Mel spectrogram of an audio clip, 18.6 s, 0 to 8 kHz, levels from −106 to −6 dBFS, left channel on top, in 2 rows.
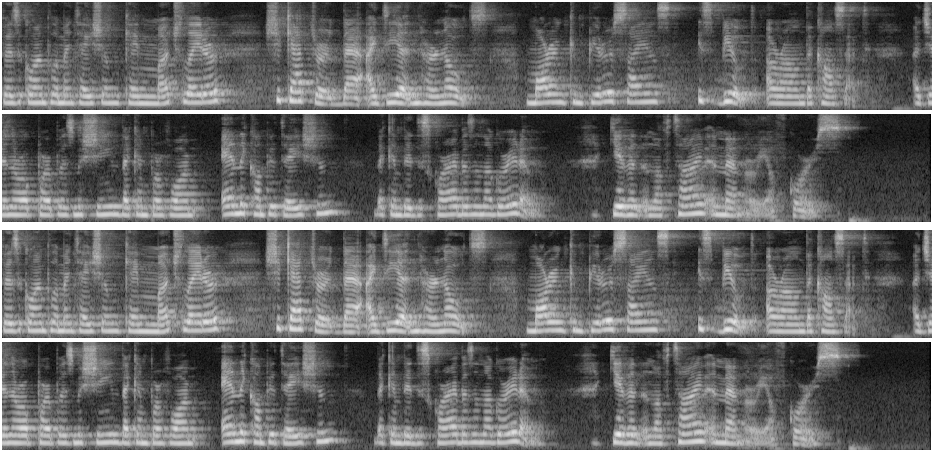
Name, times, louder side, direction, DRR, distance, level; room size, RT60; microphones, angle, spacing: voice 1, 0.0-8.6 9.1-12.7 13.0-14.7 15.1-17.8, right 2 dB, 25° right, 1.4 m, -28 dB
21.5 x 19.0 x 2.9 m
head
